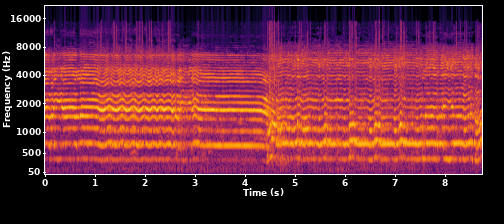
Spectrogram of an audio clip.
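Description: A singer's voice through loudspeakers, holding long, slightly wavering notes, moving to a new note about four and a half seconds in.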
